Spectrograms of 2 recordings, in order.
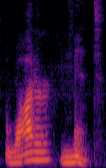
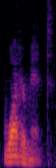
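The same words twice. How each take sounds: First: "Water mint" drawn out very slowly, each word lingered on; slow, lingering "Water mint"; slow savoring. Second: Said in the usual way. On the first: Shown as a demonstration. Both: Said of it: "And the note".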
